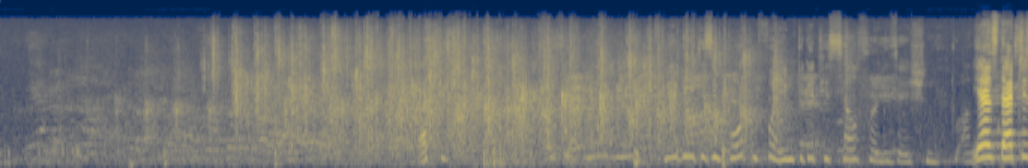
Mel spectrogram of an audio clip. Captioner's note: applause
